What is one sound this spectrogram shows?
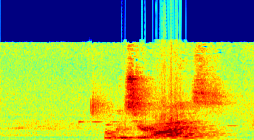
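A woman chants a long, steady tone close by.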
